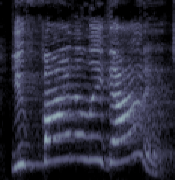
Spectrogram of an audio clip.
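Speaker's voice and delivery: high, loud cheerful voice; pleased friend voice. Acted. Ruthie Mae answering Libby's apology, high and loud. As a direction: tell her she finally got it.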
